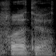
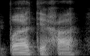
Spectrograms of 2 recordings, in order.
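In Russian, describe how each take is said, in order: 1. Слово начинается со звука Ф. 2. Слово начинается со звука П. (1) "сейчас мы говорим фатиха, как на арабском должно быть" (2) "мы ранее говорили патиха"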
